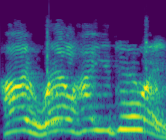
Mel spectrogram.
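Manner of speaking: very high-pitched, loud, needless shout. Greeting a caller who appears on a split screen, shouting. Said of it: "I don't know why I'm shouting".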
